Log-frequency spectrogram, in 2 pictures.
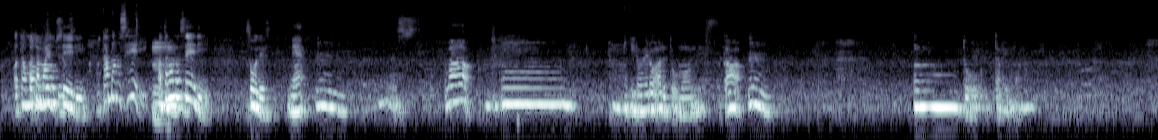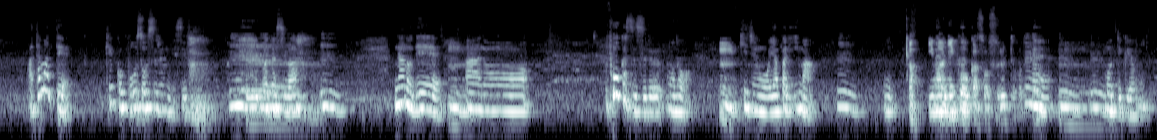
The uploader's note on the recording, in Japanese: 公開収録の後半をお届けします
